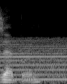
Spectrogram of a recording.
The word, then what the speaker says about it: XEPA: Around the outside of is that the zebra racing? It is. Number 325? It's pronounced zebra, but yeah. Wait, what? With that spelling, maybe.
